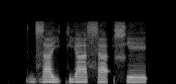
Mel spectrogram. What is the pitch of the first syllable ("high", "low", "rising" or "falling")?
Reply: falling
